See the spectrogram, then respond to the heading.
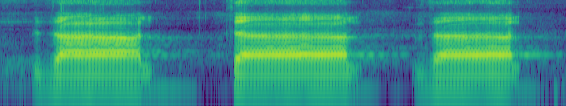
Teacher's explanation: এই অক্ষরের উচ্চারণ হবে জাল খুব নরম ভাবে উচ্চারিত হয় এবং চার আলিফ টেনে আমরা এই অক্ষরটি পড়বো যেমনি ভাবে পড়বো জাল জাল জাল এরপরে আসি র র র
